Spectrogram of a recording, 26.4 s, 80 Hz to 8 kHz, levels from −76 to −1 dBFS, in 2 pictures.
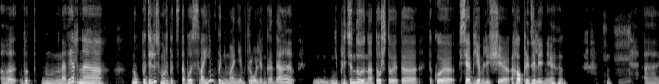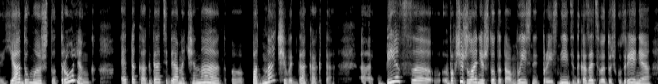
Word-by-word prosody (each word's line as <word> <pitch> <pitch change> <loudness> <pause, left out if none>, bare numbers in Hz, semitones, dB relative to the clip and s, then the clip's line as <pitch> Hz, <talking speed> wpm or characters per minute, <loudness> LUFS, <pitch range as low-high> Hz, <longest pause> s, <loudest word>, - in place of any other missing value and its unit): А 200 -3 -2
вот, 210 +3 -7
наверное, 225 - 0 0.5
ну, 290 -2 0
поделюсь, 250 +8 0
может 215 -5 -2
быть, 175 -1 -7
с - - -9
тобой 235 +6 0
своим 245 - -2
пониманием 165 -8 -4
троллинга, 150 -1 -4
да? 275 - -1 0.4
Н 170 +1 -9
не 185 - -4
претендую 245 +3 +1
на 170 +2 -2
то, 240 +7 +2
что 175 -8 -3
это 155 -2 -2 0.2
такое 165 -4 0
всеобъемлющее 160 -4 +1
определение. 200 -5 +1 2.0
Я 185 - +4
думаю, 255 -2 +1
что 195 -1 -6
троллинг- 245 - +1 0.5
это 270 +4 -1
когда 230 +1 -1
тебя 270 -1 +1
начинают, 235 +1 +2
а, 175 -3 -8 0.2
подначивать, 245 - +2
да, 240 - 0
как-то, 245 - -9 0.5
а, - - -5 0.3
без 340 - +3
вообще, 225 - +1
э, - - +2
желания 260 -1 +4
что-то 230 -4 -1
там 155 -2 -1
выяснить, 225 -8 -2
прояснить, 190 +4 0
доказать 210 +8 +1
свою 180 -3 0
точку 180 0 -7
зрения, 215 -2 +2
210 Hz, 110 wpm, -21 LUFS, 175-250 Hz, 2.0 s, Я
